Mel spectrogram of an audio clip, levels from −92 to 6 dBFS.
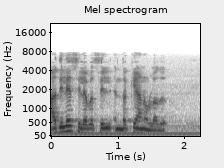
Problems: constant background noise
